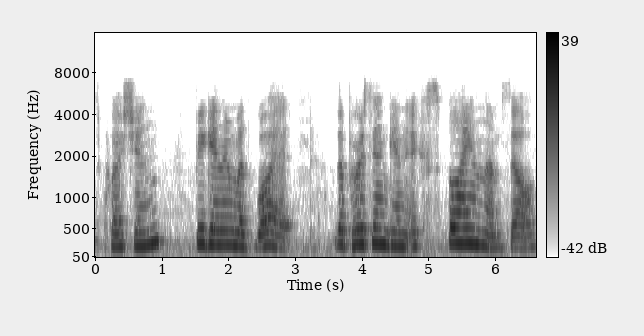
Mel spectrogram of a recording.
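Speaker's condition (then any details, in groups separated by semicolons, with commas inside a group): Cerebellar ataxia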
